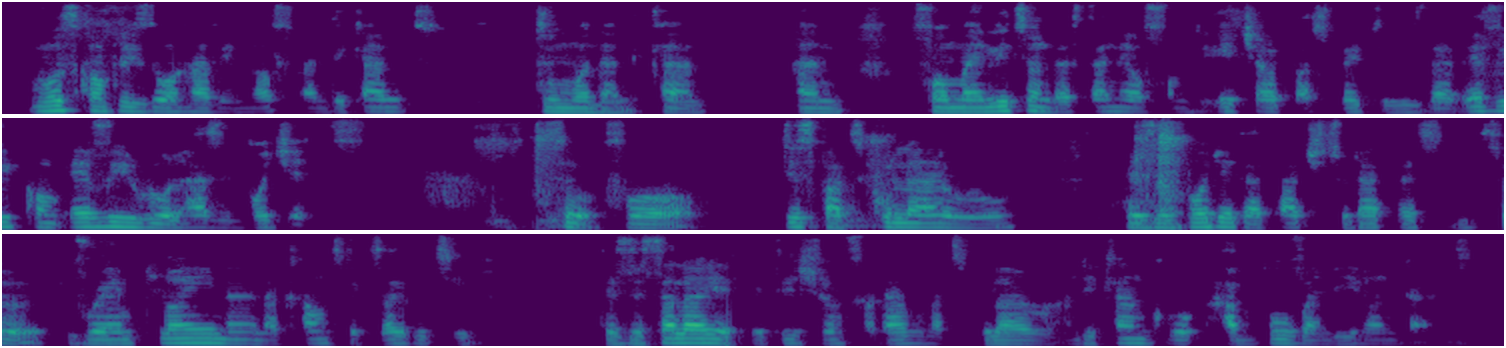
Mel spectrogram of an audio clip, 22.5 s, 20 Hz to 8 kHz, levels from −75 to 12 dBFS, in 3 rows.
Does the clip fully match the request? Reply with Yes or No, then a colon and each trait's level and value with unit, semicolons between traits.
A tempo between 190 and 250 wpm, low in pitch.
No: average, 180 wpm; low, 105 Hz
